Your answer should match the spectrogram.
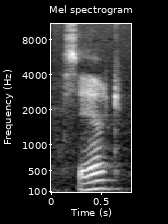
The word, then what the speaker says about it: cercle: Donc, on a E, exemple, place, I, exemple, cercle, et Y, exemple, bicyclette.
